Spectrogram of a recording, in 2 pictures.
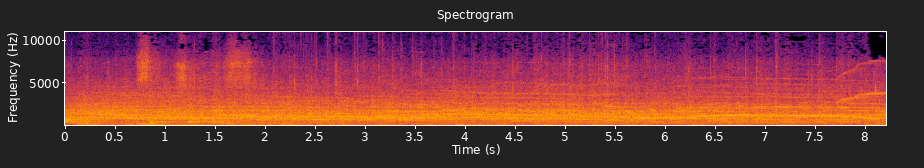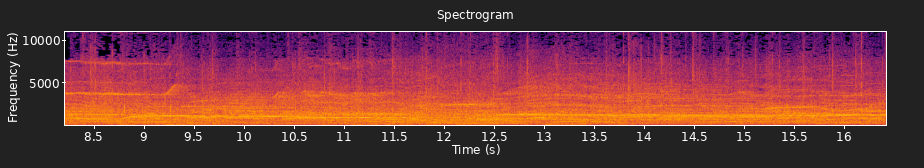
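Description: A crowd cheering and shouting, many voices overlapping with long held calls, as the winner of a boxing bout is declared.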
